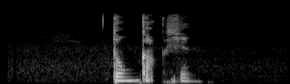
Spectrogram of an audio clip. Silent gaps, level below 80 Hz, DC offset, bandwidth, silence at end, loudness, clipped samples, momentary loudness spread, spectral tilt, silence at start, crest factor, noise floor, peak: none; -52 dBFS; under 0.1%; 11.5 kHz; 0.9 s; -21 LUFS; under 0.1%; 12 LU; -5 dB/octave; 1.15 s; 24 dB; -61 dBFS; 0 dBFS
